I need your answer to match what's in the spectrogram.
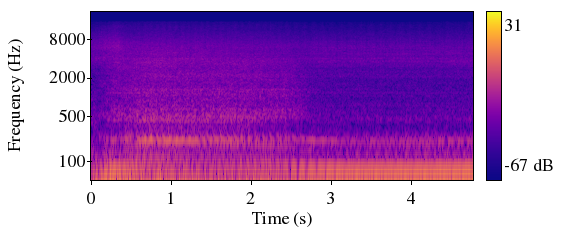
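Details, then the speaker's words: First start after timing chain guide and valley pan gasket replacement on an engine with a cylinder 3 misfire: deep steady idle, even low rumble, no misses or ticking; normal idle. "Sounds smooth."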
